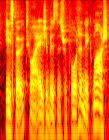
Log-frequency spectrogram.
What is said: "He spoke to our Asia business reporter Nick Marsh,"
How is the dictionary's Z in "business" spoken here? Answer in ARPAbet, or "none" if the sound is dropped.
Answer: Z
